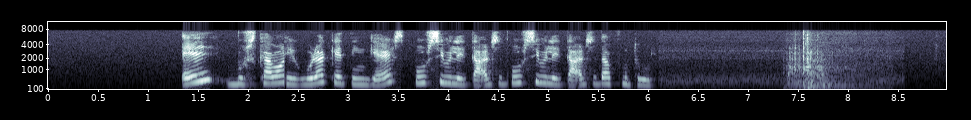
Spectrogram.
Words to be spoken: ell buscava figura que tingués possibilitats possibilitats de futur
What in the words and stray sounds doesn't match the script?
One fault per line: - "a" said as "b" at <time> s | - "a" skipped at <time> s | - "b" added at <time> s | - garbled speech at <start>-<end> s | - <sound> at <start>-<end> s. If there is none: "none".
- thud at 7.3-8.5 s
